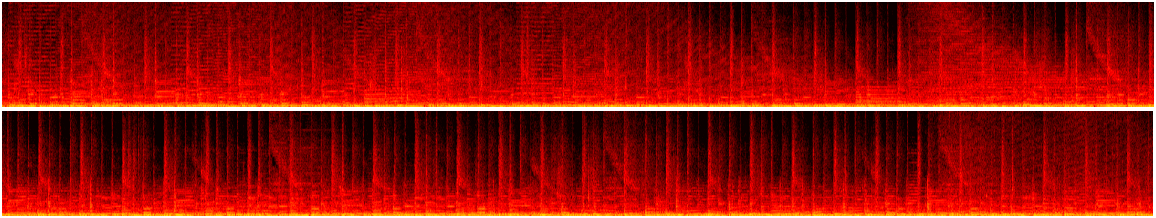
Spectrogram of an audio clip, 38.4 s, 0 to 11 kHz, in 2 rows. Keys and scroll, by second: 3.7 1, 3.9 ., 4.0 5, 4.2 Return, 14.5 0, 14.6 ., 14.9 7, 15.0 5, 15.3 Return.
